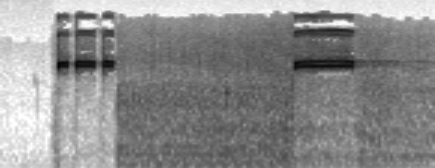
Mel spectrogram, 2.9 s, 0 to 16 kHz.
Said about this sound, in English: Cameroon troops whistle to indicate it is time for departure as about 3,000 Nigerians prepare to return to the village of Kukawa in Borno State.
